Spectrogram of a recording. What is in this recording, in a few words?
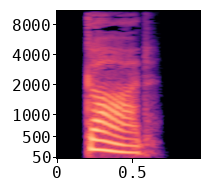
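"god", American English female; everyone-can-use-english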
